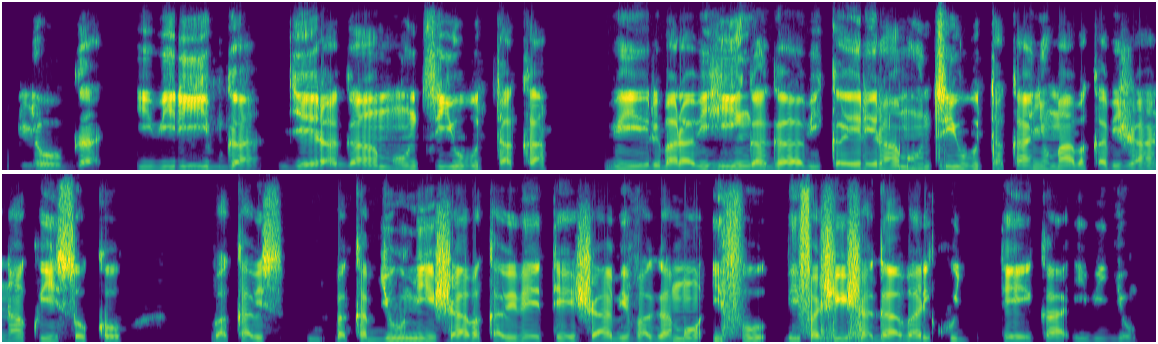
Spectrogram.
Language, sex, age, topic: Kinyarwanda, male, 36-49, agriculture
